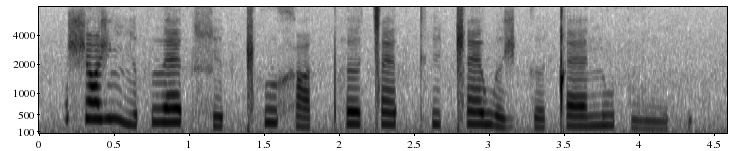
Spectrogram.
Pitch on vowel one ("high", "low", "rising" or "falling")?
high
